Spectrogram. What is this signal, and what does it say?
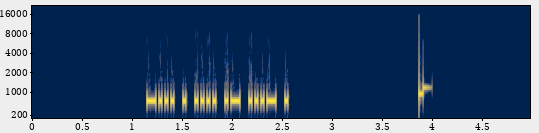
Morse code, heard as a keyed tone, about 40 wpm, 700 Hz. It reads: BEHAVE
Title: Six Letter Words - 40wpm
